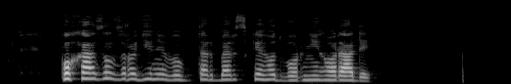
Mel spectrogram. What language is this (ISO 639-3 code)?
ces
